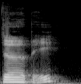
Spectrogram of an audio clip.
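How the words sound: The first vowel is pronounced the American way. The speaker calls it wrong. "not derby, as in the Kentucky Derby in America"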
